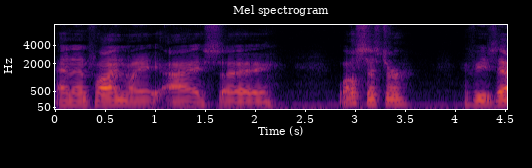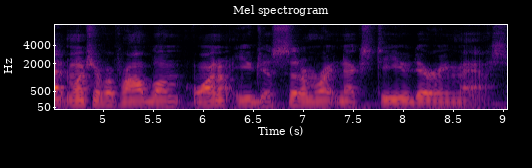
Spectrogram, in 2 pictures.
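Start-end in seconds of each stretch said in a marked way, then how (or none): none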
